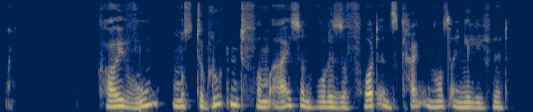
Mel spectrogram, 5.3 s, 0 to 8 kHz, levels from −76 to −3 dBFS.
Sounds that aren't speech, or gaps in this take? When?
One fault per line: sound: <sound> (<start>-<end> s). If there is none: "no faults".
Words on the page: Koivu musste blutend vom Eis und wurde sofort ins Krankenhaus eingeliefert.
no faults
